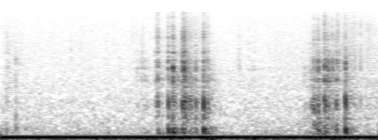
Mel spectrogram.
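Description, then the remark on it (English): Two short bursts of crisp, crackling crunching as ice cubes are bitten and chewed, separated by a brief pause over a steady low hum. “As you chew ice.”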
